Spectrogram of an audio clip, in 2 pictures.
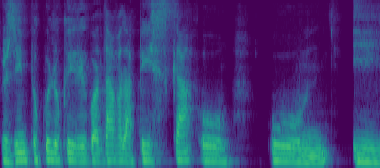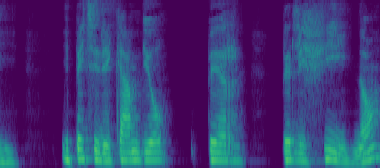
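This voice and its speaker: A woman speaks at a very deep, low pitch with ordinary pitch variation and very even loudness. Her pace is very slow, broken by long, frequent pauses. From South Tyrol, Italy (Bolzano, Merano). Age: 80s+. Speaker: war-era eyewitness. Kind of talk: oral history interview. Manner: halting.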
